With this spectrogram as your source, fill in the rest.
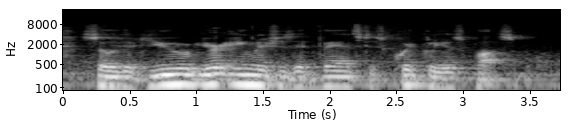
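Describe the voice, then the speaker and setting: Speaking at a moderate pace, a man has a medium pitch, a somewhat breathy quality and a dark, mellow tone. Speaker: English tutor. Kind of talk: casual talk to camera.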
